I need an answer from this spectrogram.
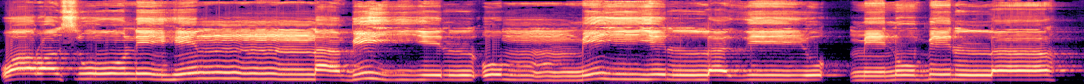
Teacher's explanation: Nah, berikutnya yang perlu kita perhatikan yaitu yang ada di bawahnya ini, yaitu an-nabiyil ummi. Di sini ada tasydid nun, tasydid mim yang dia itu gunnah, kemudian diikuti oleh tasydid ya. Tasydid ya yang tidak gunnah. Jadi ini kita tahan nunnya, kita tahan mimnya ini juga, kemudian kita bertasydid ya, dan tasydidnya itu harus jelas, ya-nya juga harus terbaca jelas kasrohnya.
